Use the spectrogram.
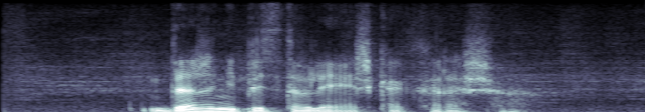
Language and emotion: Russian, positive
